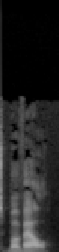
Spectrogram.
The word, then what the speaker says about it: Babel: What's very interesting is the tower that they build, Babel, in Hebrew, when you read it, it's Babel. There's a B, but the Hebrews pronounce it with a V. Unless there's a certain mark in there, then you go B.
